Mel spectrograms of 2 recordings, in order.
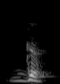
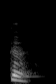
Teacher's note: G is a voiced sound, and when we make the sound, our tongue is on the top or roof of our mouth towards the back. When it drops down, it kicks or pushes out the G sound, and it is a voiced sound.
